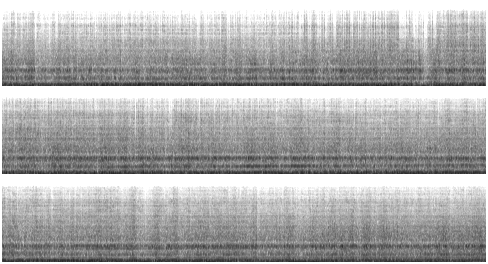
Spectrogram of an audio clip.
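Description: Holden grey motor straight-six with triple carburettor stacks, running steadily at low revs in a front-engined dragster as it rolls along, heard close up from the cockpit.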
